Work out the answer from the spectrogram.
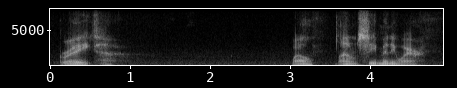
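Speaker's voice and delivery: dry, flat, deadpan mocking sarcasm. Voicing a character's line marked 'in a sarcastic tone': sarcastic. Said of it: "in a sarcastic tone, sort of".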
